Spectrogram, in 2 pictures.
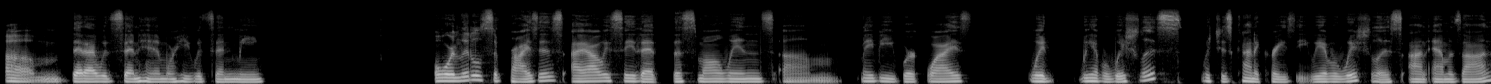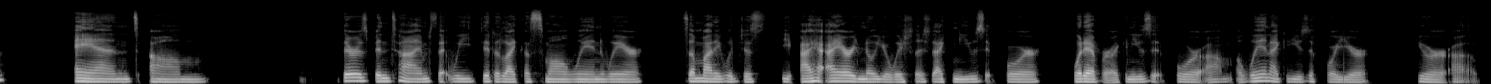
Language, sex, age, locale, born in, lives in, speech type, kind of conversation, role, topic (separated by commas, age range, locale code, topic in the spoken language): English, female, 50-54, en-US, United States, United States, conversation, unstructured, none, How do you celebrate big and small wins in your relationships?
